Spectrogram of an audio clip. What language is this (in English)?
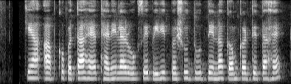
Hindi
